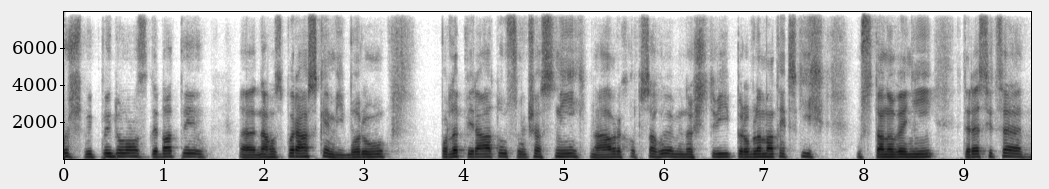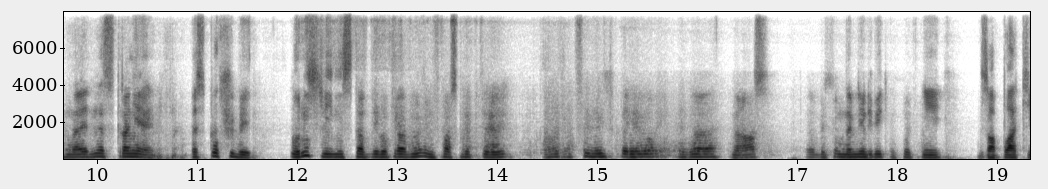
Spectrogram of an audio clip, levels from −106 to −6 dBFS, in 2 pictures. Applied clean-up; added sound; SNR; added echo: neural mask model DeepFilterNet 3.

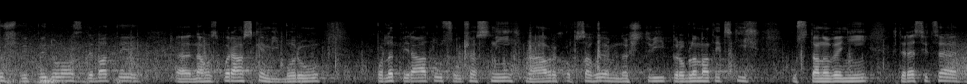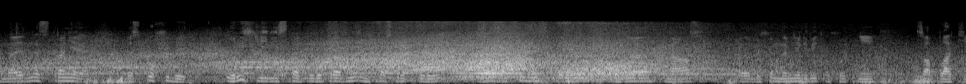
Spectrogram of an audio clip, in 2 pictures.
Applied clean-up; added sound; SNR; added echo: none; Truck; -3 dB; none.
